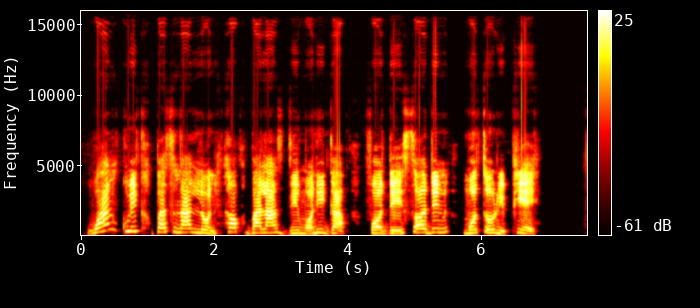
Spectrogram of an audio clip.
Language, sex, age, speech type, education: Nigerian Pidgin, female, 30-45, spontaneous, tertiary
